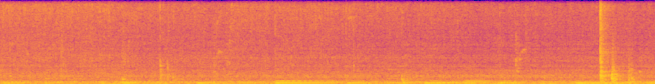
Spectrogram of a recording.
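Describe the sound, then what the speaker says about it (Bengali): Water splashed into a pan of frying Bengali aloo posto potatoes sets off a steady, close sizzle and bubbling that carries on evenly, with no voices over it. "আমি অল্প একটু জল দিয়ে দিলাম।"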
